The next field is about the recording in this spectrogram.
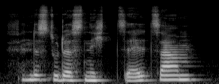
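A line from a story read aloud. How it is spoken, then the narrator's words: Sad woman asking. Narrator (German): fragte sie traurig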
